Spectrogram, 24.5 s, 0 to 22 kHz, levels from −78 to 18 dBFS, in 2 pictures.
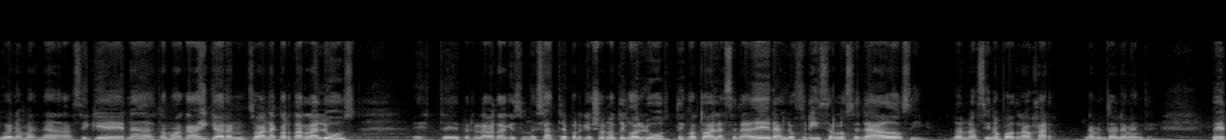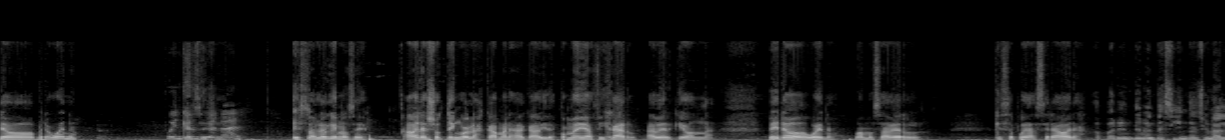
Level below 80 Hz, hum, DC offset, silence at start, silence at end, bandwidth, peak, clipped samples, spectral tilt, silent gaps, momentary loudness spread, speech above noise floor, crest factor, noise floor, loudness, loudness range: -36 dBFS; none; under 0.1%; 0 s; 0 s; 16 kHz; -4 dBFS; under 0.1%; -6 dB/octave; none; 16 LU; 27 dB; 16 dB; -46 dBFS; -19 LUFS; 4 LU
